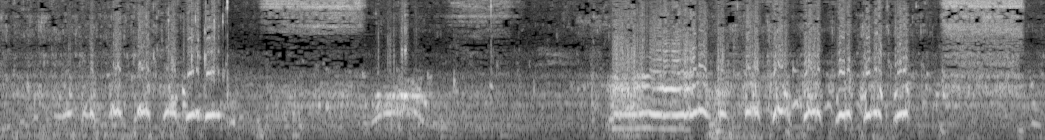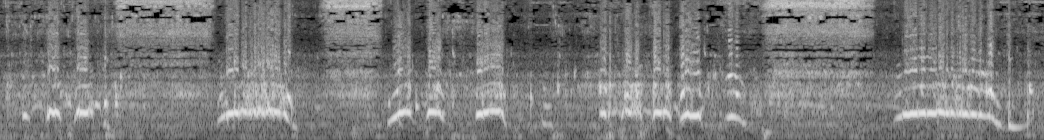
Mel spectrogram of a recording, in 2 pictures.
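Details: A gray whale up close to scuba divers in La Jolla gives short, arching tonal calls, repeated over bursts of diver bubbles.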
